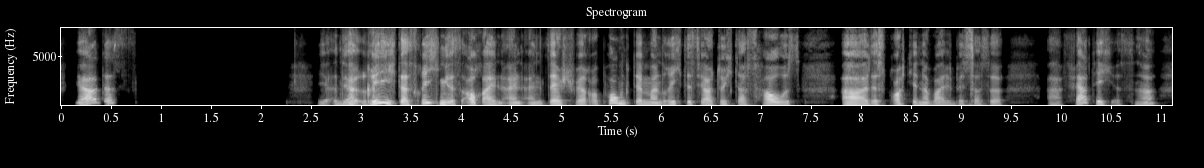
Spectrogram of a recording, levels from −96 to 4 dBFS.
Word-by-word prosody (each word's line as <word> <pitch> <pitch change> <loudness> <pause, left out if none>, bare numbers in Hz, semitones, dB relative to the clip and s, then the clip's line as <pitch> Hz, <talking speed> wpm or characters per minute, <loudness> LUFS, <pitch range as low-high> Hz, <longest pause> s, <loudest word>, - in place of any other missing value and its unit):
Ja, 305 - +5
das 275 -1 -8 1.9
Ja - - -13
ja - - +1
riecht. 285 -5 +6
Das 170 +3 +4
Riechen 265 -7 +3
ist 160 +1 -2
auch 205 - +3
ein 165 -2 0
ein 155 0 -5
ein 155 0 -9
sehr 170 +2 +3
schwerer 160 -4 -5
Punkt, 260 - +1
denn 170 -1 0
man 160 0 -2
riecht 200 +5 -6
es 190 -1 -5
ja 165 - +2
auch - - -6
durch 165 -2 -9
das 150 +2 -10
Haus. 200 -2 +3 0.4
Äh, 175 0 +5
das 160 -2 -5
braucht 175 +1 -3
ja 190 - -7
'ne 165 -3 -6
Weile, 150 +1 -7
bis 155 +1 -14
das, 150 0 -11
äh, 135 0 -8 0.4
äh, - - -15
fertig - - -1
ist, - - -25
ne? - - -8
170 Hz, 200 wpm, -20 LUFS, 155-200 Hz, 1.9 s, riecht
